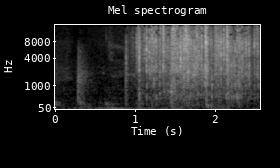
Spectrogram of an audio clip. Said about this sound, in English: That's me crackling open a bag of... a wrapper for white fudge Oreos.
